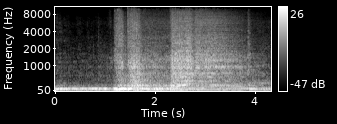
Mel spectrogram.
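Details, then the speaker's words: 1970 Ford pickup, originally three-on-the-tree now three-on-the-floor, 56 years old: deep steady rumble swelling cleanly with each throttle blip and settling back evenly, no knocks or misses; healthy start and rev. "She runs good."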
